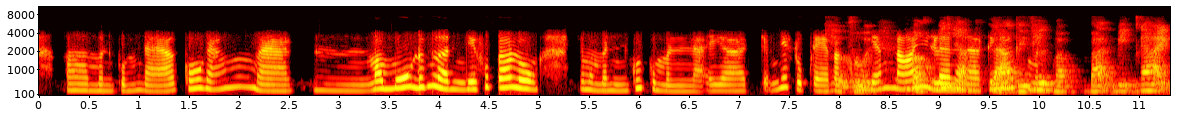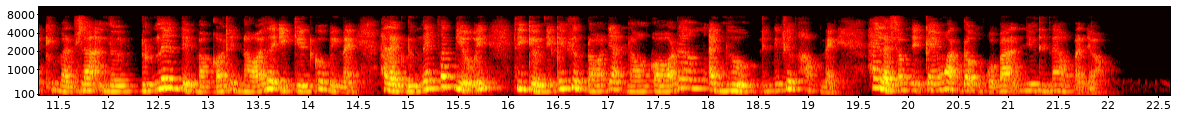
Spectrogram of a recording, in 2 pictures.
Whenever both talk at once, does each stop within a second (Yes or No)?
No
